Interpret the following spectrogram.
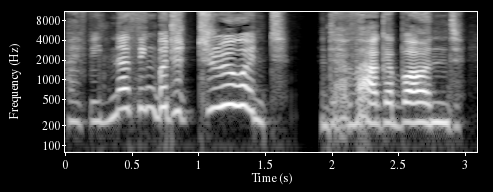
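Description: A woman's voice: very high voice, big pitch swings, slow, dry recording, clean studio sound, voice pushed up, exaggerated voice. A woman voicing a frightened, tearful young wooden puppet boy from a children's storybook, wailing and pleading. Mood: miserable regret.

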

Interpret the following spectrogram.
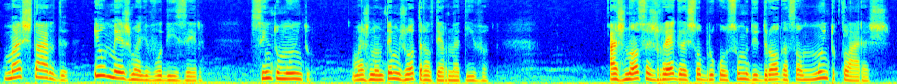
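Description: An actress playing a firm but kind school principal, speaking in a calm, authoritative manner. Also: female voice, medium pitch, a little slow, no room sound, natural voice. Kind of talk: radio drama acting.

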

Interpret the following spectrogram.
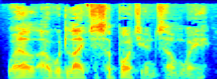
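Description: An actor playing a vain, pompous member of parliament who insists on being called honorable, in a radio drama. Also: male voice, low-pitched, expressive, fairly quick, breathy edge, dry recording, clean studio sound. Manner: pompous, insists on his title. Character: vain smooth-talking male politician, middle-aged.

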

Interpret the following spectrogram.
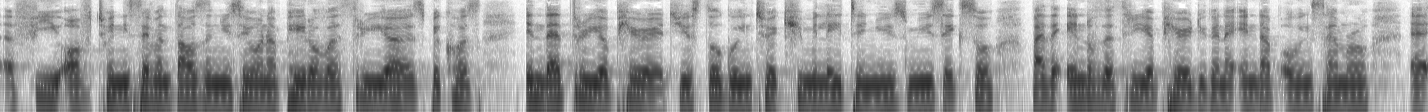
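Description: A woman with a South African accent answering audience questions as a licensing manager, explanatory and emphatic. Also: low-pitched.

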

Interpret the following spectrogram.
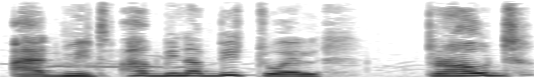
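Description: Woman playing an eager, husky-voiced schoolboy footballer. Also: mid-range voice, fairly even intonation, a little slow, lightly acted. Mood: pleading. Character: eager, pleading schoolboy footballer, proud team star. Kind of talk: radio drama acting.

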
